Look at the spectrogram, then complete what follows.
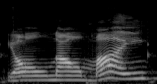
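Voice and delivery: slow Southern drawl; southern accent. Pretend. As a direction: stretch it out like a Texan. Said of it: "my southern accent's the strongest".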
